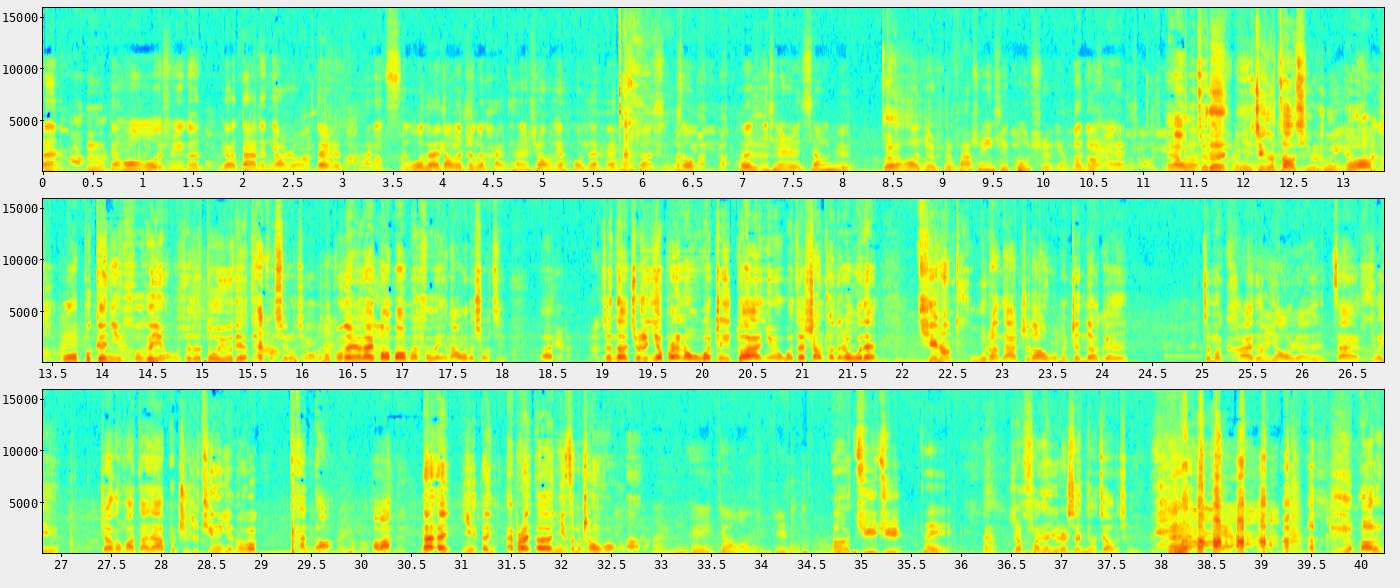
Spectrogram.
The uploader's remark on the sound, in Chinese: 我在阿那亚的【候鸟300】的沙城的夜里，散步。打开H6录音机，随机漫步，随机录音与对话。我遇到了两个音乐人，一个打击，一个长号。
